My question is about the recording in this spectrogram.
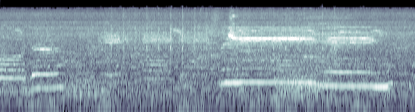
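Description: A voice singing a wordless tune: a few short notes in the first second, then two long held notes from about halfway, the second a step lower.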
